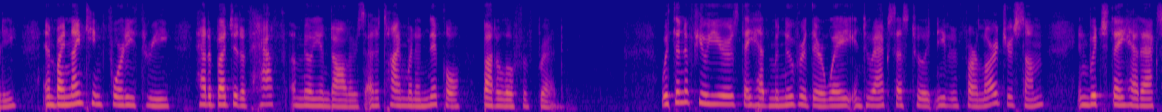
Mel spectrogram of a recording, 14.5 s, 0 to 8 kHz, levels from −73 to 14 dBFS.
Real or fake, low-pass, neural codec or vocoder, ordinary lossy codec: fake; 7.2 kHz; codec, 44.1 kHz, 7.8 kbps, Pupu-Codec; Opus, 32 kbps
